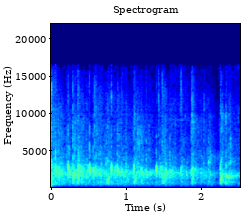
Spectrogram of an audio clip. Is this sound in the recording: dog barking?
no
